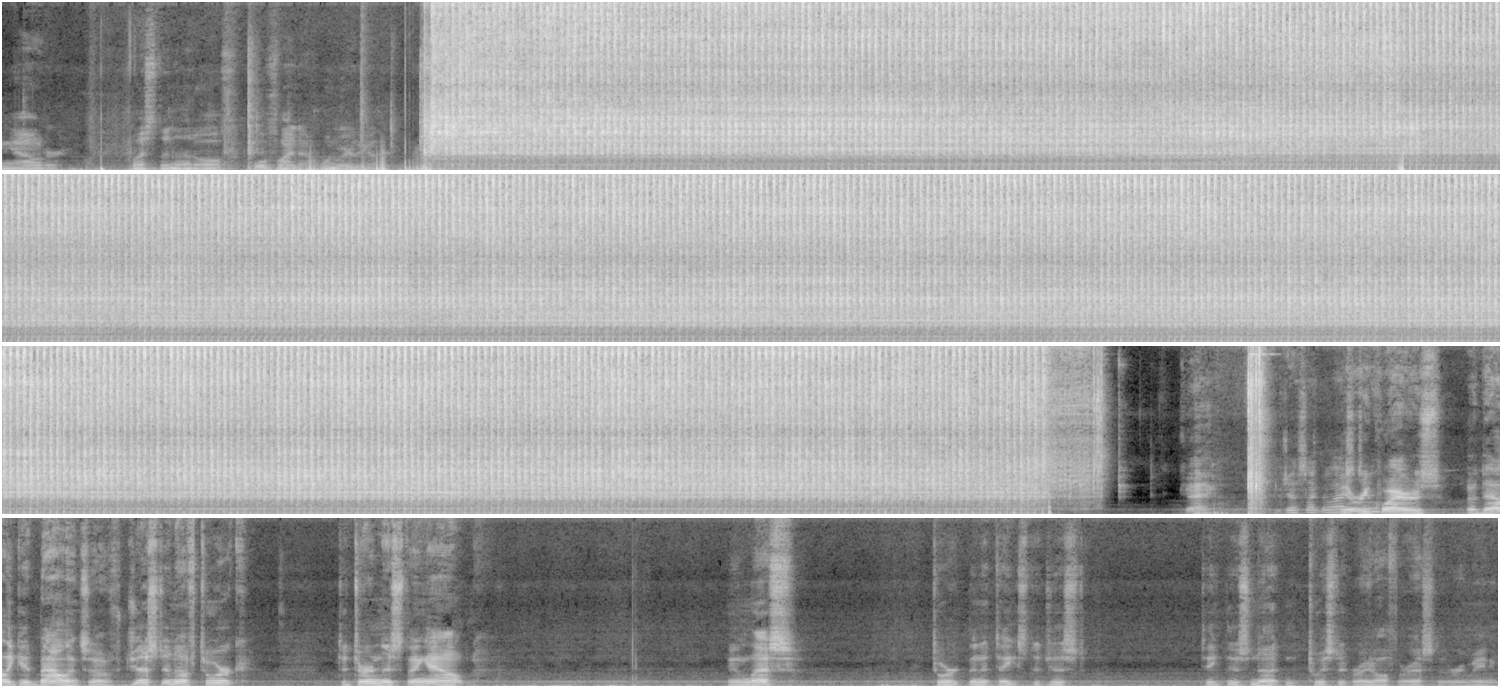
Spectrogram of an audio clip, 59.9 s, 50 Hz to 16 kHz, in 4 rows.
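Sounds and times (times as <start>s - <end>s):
impact wrench hammering: 4.2s - 41.2s, 42.4s - 42.7s
sharp click: 13.9s - 14.2s.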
